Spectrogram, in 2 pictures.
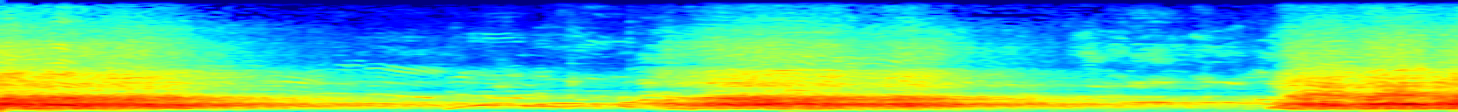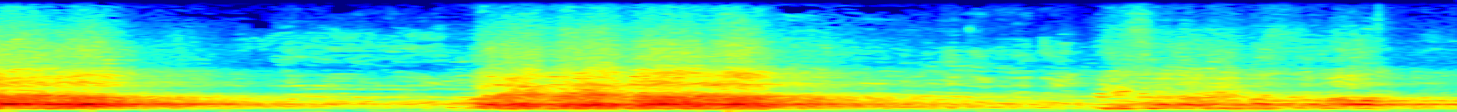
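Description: A large crowd at an Islamic sermon gathering shouts the takbir in unison, five loud surging chants separated by brief pauses, each a massed roar of many voices filling the hall.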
